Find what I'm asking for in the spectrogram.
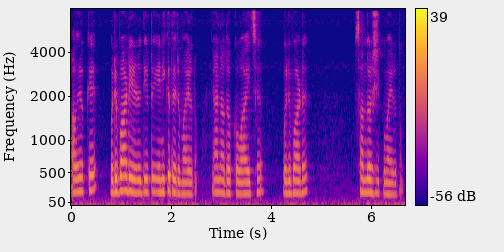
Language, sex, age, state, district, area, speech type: Malayalam, female, 30-45, Kerala, Kannur, rural, spontaneous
